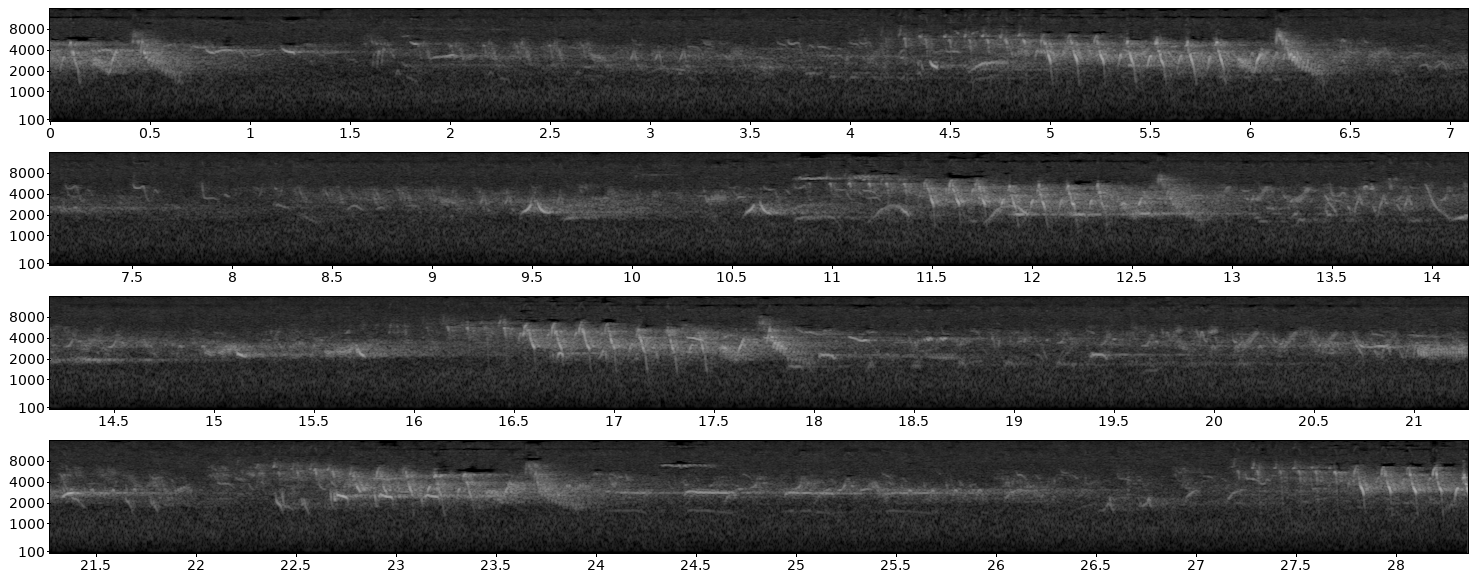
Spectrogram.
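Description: Songbird singing: bouts of rapid, trilled chirping recur every five to six seconds, with quieter single notes between them over a steady faint hiss.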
